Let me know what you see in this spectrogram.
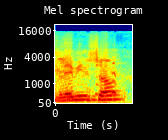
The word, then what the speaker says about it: Levinson: Es Levinson, lo digo ya bien, y a partir de ahora lo diré mal en todas las demás.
